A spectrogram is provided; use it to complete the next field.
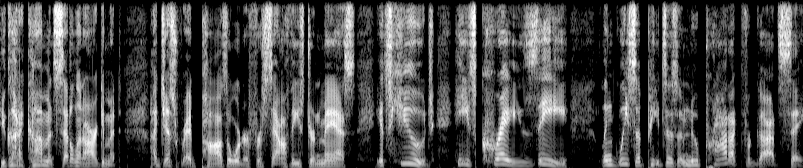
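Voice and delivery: gasping, out of breath. A younger brother urges his brother to settle an argument: gasping breathlessly. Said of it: "he gasped breathlessly".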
